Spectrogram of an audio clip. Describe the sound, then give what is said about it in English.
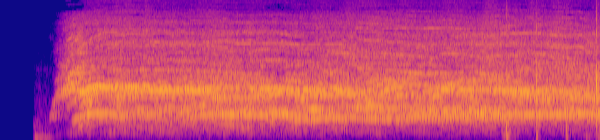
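A loud, sustained burst of crowd noise, many voices whooping, hollering and cheering together at once, starting abruptly and holding steady for several seconds like a studio audience going wild: a sitcom hooting-and-hollering sound effect. “I think it was meant to be sitcom hooting and hollering.”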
